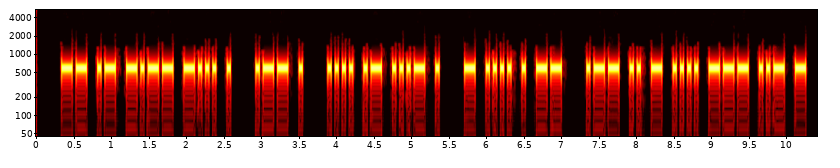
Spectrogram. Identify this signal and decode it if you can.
Morse code, heard as a keyed tone, about 25 wpm, 600 Hz. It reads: MAYBE WE HAVE THEM WITHOUT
